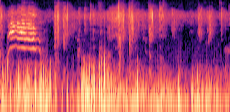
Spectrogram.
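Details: Very young male stray kitten living in a city garden, purring after eating; one clear rising-falling meow opens, followed by a continuous low rumbling purr with soft rustling noises.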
